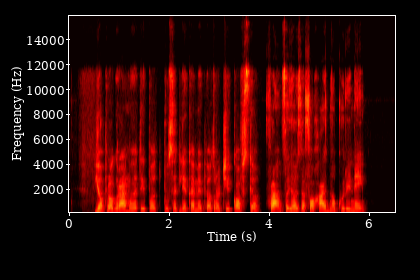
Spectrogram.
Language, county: Lithuanian, Telšiai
